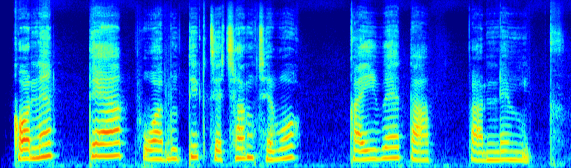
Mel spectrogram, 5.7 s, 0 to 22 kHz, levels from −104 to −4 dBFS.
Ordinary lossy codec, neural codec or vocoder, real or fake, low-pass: none; codec, 44.1 kHz, 3.4 kbps, Pupu-Codec; fake; none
